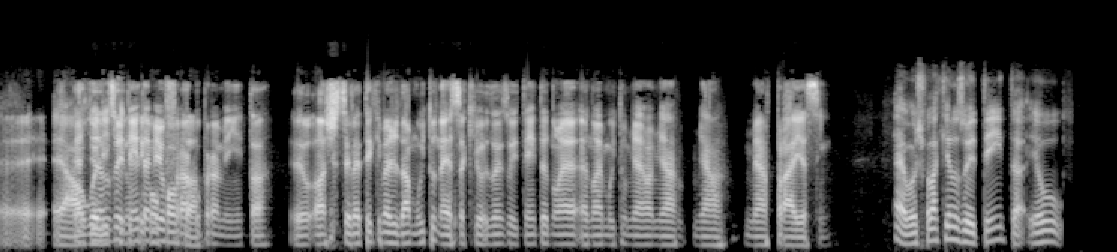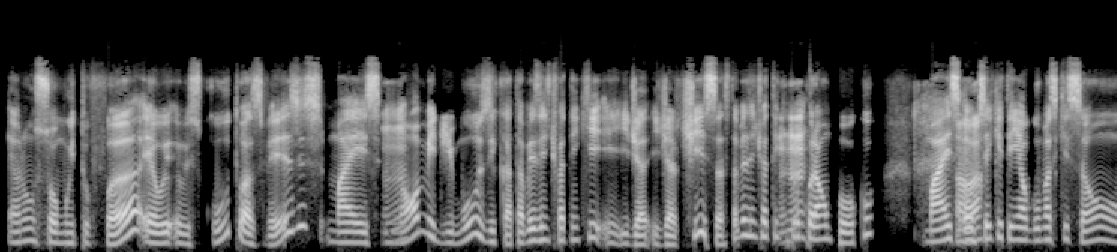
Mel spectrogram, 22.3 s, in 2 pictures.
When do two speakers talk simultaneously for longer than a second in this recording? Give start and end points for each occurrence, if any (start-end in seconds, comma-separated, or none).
0.7-2.0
